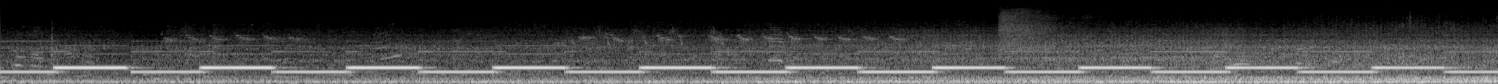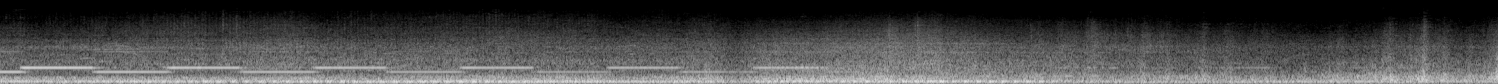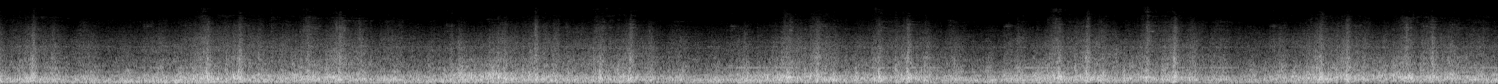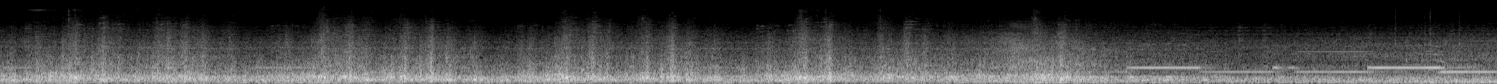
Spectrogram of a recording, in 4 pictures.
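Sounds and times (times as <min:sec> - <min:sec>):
steel wheels rumbling on rail: 0:01.6 - 0:59.9
wheels clacking over rail joints: 0:13.8 - 0:56.2.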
